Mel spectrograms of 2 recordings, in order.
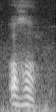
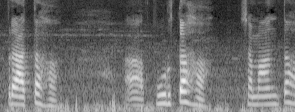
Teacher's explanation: विसर्ग के उच्चारण में कंठ से हल्के से ह के समान होता है।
